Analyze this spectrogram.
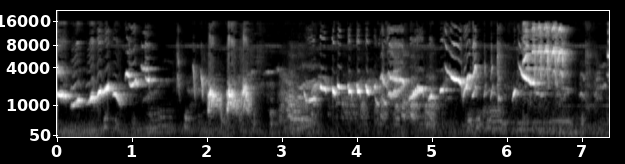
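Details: White-rumped shama in full song, used as a lure to set other shamas singing: rolling whistled phrases rising and falling, dense chattering bursts midway, then high thin sweeping notes at the close.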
